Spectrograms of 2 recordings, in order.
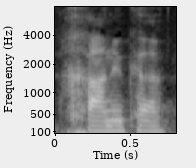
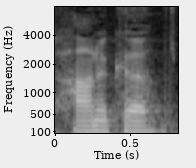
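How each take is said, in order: First: The word starts with a raspy sound in the throat. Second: The word starts with a plain, soft h sound. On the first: "It's actually pronounced Chanukah" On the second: "also known as Hanukkah"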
